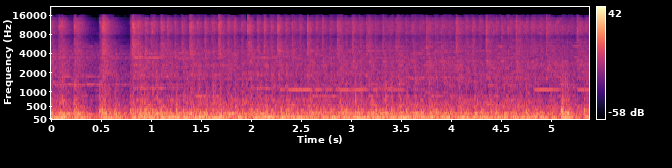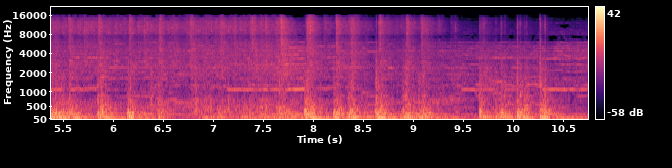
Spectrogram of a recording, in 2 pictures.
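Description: Gendang beleq ensemble playing loud: large double-headed Sasak barrel drums beaten in a fast, dense rhythm with cymbal strikes over them. The playing thins briefly between about six and seven seconds in, then picks up again.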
